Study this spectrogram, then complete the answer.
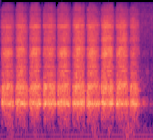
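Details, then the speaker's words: Mazda Miata cylinder head exhaust valve lapped with compound using a suction plunger: rapid gritty rasping strokes, about eight in just over a second, as fresh compound cuts valve against seat, softening as it works. "And as you do this, you can hear it soften up and feel it soften up through the plunger. So you can hear there it softens up."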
